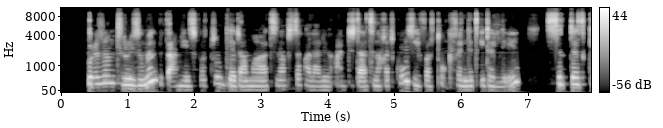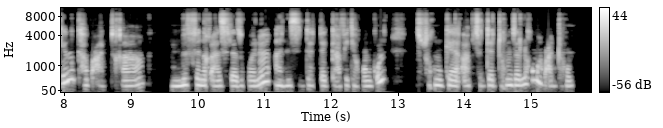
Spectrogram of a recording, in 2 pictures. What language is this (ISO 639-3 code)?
tir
